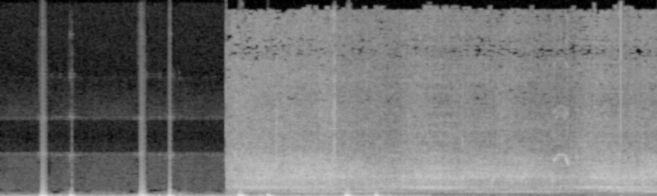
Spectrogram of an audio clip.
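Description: Heartbeat sound effect: four double thumps, deep and loud, about one a second over a low hum. About two seconds in a hissing wash of noise swells in, and it carries on after the thumps stop near four seconds.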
